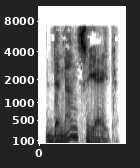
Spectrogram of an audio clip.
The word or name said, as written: denunciate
